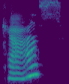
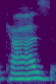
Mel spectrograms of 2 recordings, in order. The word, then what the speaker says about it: Kas: I wanted to ask you, how do you pronounce that K-A-S? It's Cass. Oh, it is Cass. Okay. Yes, Okay. but Chandra has been calling me Kaz for so long, and I've come to like it.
